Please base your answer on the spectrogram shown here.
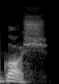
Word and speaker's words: gauche: that we have today is none other than gosh you know word liquor g a u c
